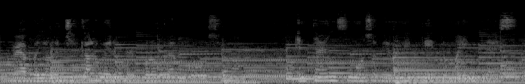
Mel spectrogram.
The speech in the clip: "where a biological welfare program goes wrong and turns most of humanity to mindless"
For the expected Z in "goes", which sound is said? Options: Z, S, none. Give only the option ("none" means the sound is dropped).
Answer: S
